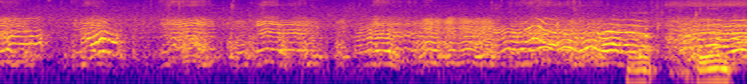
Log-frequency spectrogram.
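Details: English Springer Spaniel whelping her first litter of nine, around the seventh puppy's birth; high, wavering whimpers rise and fall in short arched bursts, overlapping with quiet human talk.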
